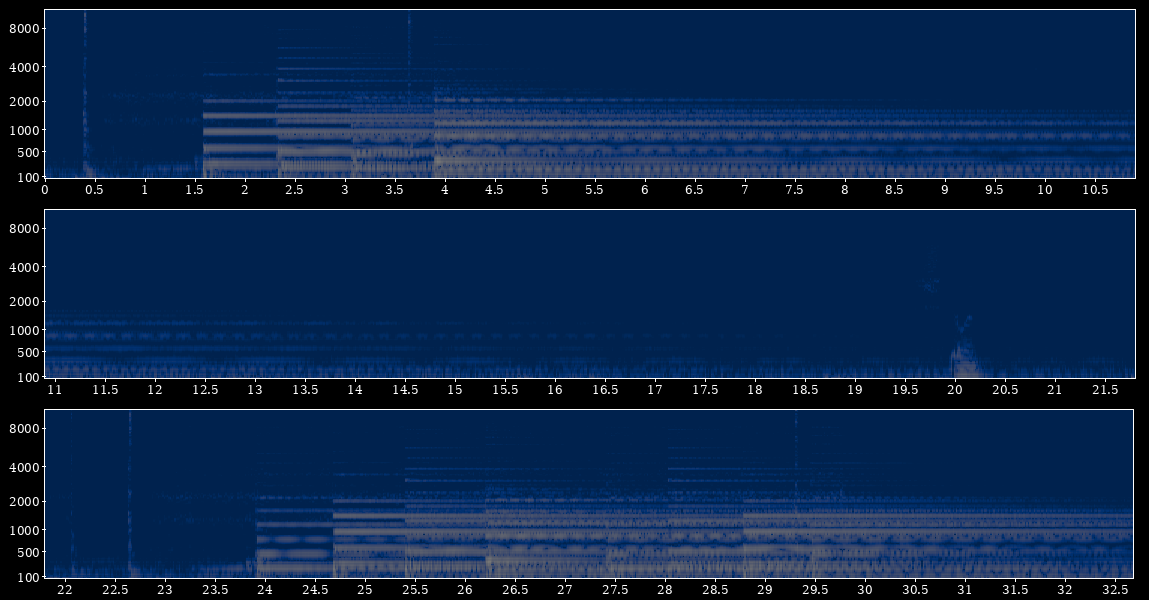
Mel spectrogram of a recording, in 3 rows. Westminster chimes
1.6s 15.4s, 23.9s 32.6s

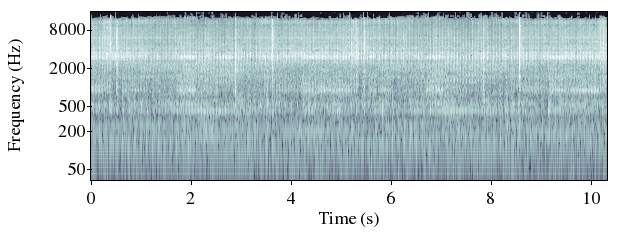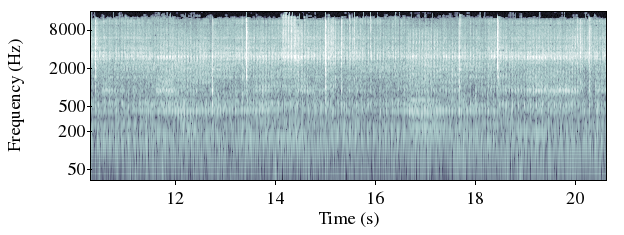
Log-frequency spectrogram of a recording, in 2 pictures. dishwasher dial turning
14.1s 14.6s

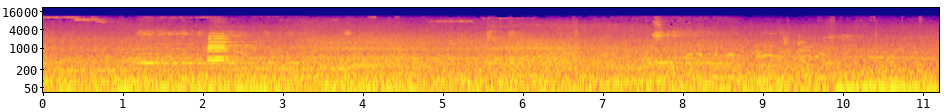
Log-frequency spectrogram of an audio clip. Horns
1.2s 2.4s

